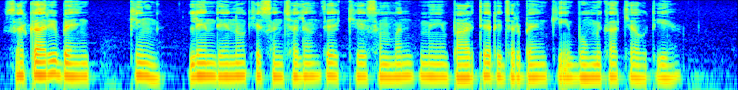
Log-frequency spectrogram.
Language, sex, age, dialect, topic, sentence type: Hindi, male, 18-24, Hindustani Malvi Khadi Boli, banking, question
